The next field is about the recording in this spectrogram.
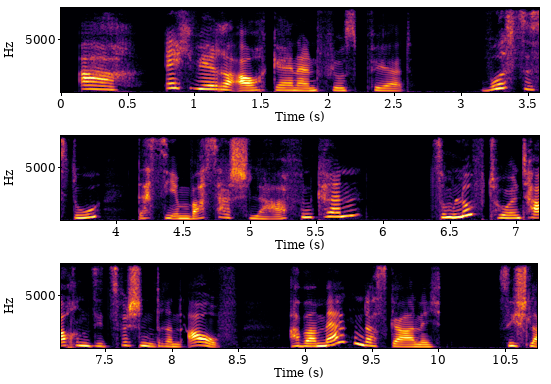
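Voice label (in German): Mädchen; Was is Was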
